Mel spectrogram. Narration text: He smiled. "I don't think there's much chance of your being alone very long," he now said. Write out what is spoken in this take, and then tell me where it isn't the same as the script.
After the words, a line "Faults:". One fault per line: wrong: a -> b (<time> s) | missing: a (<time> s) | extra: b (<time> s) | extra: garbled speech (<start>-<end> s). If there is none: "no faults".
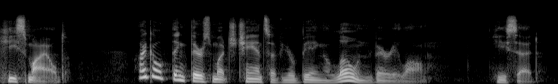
He smiled. "I don't think there's much chance of your being alone very long," he said.
Faults:
missing: now (5.1 s)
